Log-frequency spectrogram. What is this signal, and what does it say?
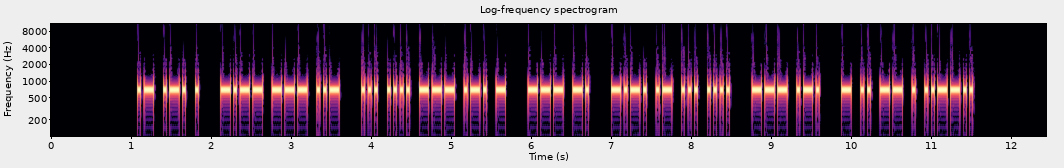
Morse code, heard as a keyed tone, about 31 wpm, 700 Hz. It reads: ARE YOU SHORT ON CASH OR TIME?
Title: Sentences from Top 1000 Words - Review Part 5 - 30wpm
